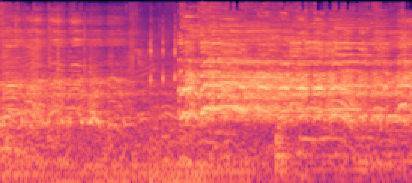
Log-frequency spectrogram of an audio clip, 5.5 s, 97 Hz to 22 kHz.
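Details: Kokok balenggek chickens at a Sawahlunto crowing practice final, 16 July 2023; muffled handling noise and voices first, then loud overlapping crows with drawn-out wavering high notes from several roosters.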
